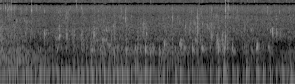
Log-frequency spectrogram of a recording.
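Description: Stout pouring from a can onto chunks of beef in a slow-cooker pot: a faint, steady trickle.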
